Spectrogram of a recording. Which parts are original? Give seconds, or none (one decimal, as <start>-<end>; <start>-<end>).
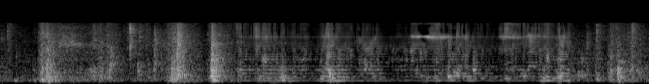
0.0-2.4; 5.7-6.5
